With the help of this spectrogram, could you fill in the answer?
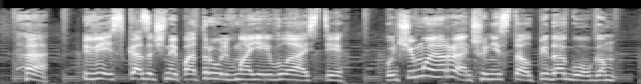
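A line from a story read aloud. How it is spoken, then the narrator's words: Laughing. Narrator (Russian): рассмеялся Влад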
